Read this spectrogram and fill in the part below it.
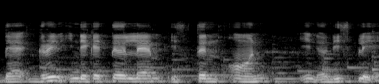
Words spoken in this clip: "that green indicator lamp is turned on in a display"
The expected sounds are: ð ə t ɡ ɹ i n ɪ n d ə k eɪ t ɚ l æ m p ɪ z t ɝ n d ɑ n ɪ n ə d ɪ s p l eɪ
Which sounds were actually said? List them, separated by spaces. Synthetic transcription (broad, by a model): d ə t ɡ ɹ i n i n d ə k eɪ t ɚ l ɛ m ɪ s t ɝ n ɑ n ɪ n ə d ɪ s p l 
